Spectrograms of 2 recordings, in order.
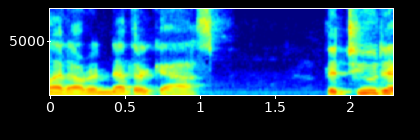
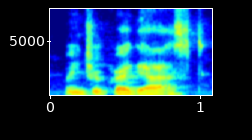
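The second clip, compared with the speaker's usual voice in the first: plain reading voice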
